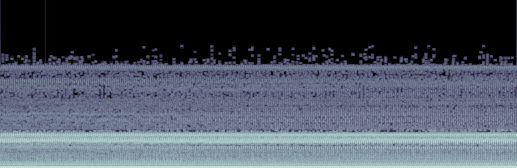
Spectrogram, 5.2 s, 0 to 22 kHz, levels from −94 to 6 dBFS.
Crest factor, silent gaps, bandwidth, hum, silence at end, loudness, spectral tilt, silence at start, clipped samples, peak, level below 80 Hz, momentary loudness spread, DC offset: 8 dB; none; 14.5 kHz; 50 Hz at -10 dBFS; 0 s; -10 LUFS; -5 dB/octave; 0 s; under 0.1%; 0 dBFS; -16 dBFS; 0 LU; 10%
